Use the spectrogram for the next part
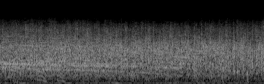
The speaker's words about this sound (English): And all those ladies out there in the audience are cheering you on.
